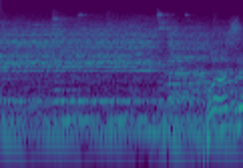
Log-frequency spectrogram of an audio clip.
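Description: Gospel music: choir and keyboard hold one steady chord, then a single voice comes back in with a wavering sung line near the end.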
